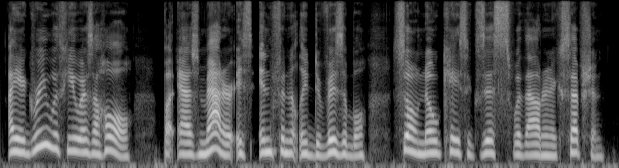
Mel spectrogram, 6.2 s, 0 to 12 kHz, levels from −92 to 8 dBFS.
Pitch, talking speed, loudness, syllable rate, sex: 205 Hz, 195 wpm, -19 LUFS, 6.5 syllables/s, female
